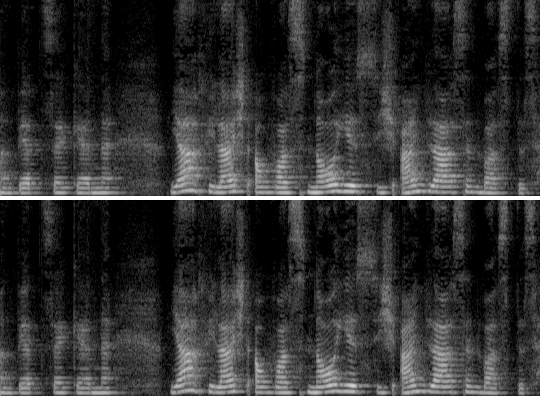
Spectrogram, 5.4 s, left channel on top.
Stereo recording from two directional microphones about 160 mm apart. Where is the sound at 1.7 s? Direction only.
30° right (ahead or behind).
